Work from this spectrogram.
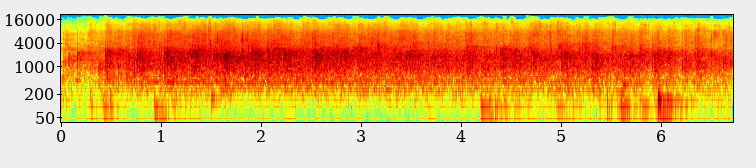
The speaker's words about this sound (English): So, round of applause to all of you.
